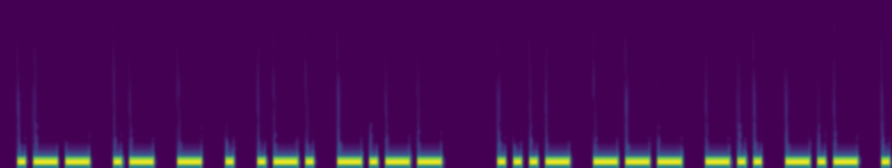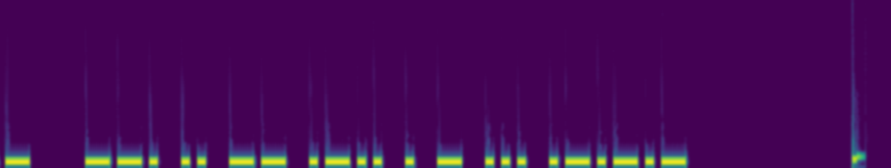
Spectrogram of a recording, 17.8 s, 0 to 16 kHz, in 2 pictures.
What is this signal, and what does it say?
Morse code, heard as a keyed tone, about 15 wpm, 700 Hz. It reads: WATERY VODKA GIMLETS.
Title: Pangram Challenge v2 - 15wpm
